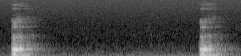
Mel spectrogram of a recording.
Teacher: it's produced with less tension in the tongue and when we do this it creates a more centralized sound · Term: uh sound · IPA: /ʊ/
